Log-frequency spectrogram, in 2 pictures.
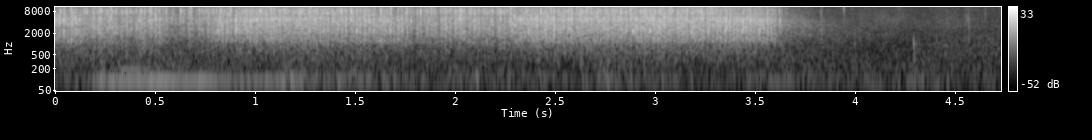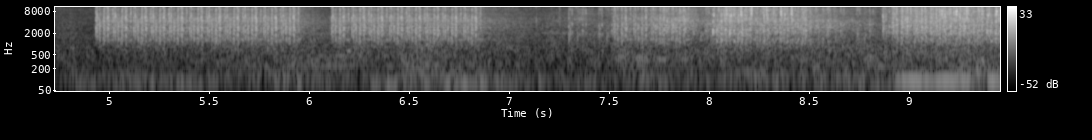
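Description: Many press cameras' shutters clicking rapidly and overlapping, in a dense crackle for the first three and a half seconds, then in shorter bursts with brief gaps.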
